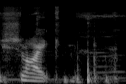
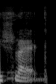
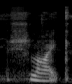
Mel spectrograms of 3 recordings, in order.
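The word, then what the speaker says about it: Schleich: It's actually schlike cuz I always say schlleck and I was like how does it how do you actually pronounce it? It's properly pronounced schlike as in like but with the so these are schlike.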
